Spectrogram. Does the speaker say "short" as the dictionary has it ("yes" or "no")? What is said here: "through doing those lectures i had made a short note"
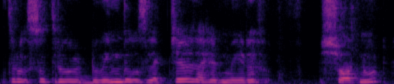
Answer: yes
